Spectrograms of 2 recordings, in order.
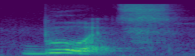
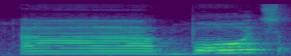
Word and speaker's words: boots: So double O di situ diucapkan U, boots. Ya, jadi kita tidak mengucapkannya boats or buts.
